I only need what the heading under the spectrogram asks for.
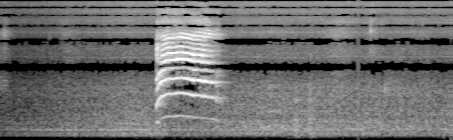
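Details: Domestic cat indoors, annoyed after a recorded cat meowing was played to her, gives a single loud, drawn-out meow. It is rich and harmonic with a slight rise then fall and lasts under a second. It is set against a quiet room.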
